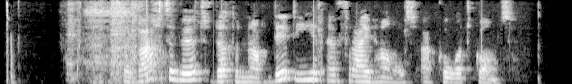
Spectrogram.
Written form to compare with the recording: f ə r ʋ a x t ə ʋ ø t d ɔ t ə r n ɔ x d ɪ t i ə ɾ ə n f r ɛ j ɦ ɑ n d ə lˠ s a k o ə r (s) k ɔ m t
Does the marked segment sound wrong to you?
yes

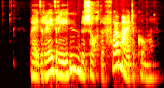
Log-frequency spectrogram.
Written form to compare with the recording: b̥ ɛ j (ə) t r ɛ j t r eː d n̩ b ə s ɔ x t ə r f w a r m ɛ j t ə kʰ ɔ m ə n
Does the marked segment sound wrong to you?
no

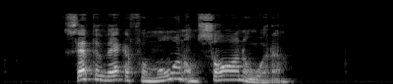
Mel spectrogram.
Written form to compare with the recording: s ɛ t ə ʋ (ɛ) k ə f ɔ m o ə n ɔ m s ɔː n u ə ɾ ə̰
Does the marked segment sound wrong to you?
no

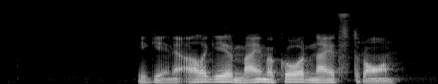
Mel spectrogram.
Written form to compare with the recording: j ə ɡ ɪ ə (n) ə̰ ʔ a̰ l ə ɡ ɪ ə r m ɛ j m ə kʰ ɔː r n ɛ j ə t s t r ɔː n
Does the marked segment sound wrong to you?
no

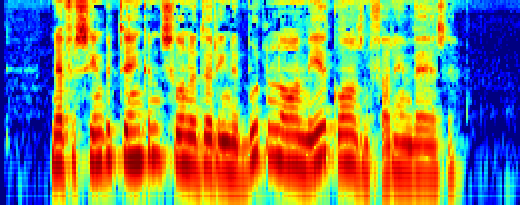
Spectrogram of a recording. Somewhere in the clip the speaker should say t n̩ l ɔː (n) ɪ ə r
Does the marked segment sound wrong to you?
yes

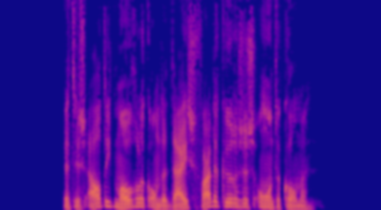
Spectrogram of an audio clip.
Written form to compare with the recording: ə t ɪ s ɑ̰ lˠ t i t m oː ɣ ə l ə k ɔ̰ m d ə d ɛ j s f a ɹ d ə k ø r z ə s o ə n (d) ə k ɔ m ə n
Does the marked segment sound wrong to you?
yes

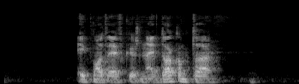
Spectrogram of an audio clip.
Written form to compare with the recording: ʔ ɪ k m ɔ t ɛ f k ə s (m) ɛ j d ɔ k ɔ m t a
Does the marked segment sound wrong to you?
yes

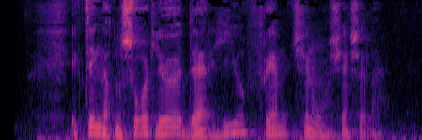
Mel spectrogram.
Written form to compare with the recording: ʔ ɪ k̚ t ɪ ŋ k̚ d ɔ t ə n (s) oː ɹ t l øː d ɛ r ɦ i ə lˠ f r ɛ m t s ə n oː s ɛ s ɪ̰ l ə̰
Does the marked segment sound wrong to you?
no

